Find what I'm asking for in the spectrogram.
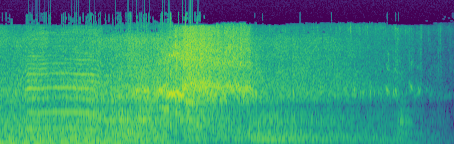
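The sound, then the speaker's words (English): A car drives away with a short skid of tire squeal as it pulls off. The engine noise holds steady, then fades out over the last couple of seconds. “Zacharias gets to his feet and sees Nick driving away.”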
